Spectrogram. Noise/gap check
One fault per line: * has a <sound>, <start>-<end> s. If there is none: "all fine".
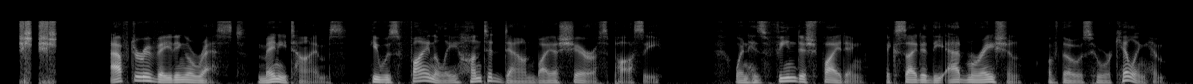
* has a laugh, 0.2-0.6 s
